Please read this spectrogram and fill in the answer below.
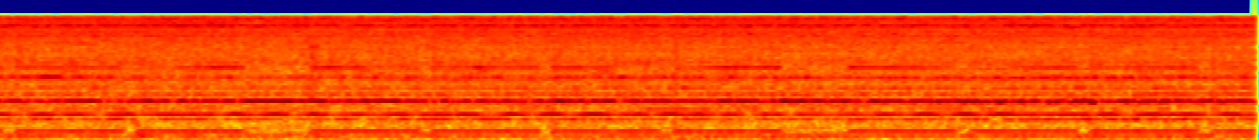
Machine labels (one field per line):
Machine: slide rail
